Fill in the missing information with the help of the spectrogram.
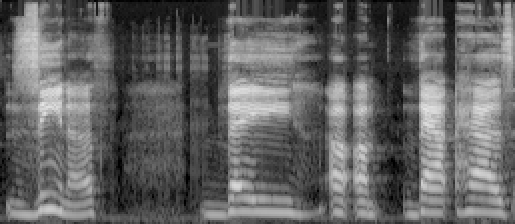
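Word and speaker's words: Senath: Missouri is a community called cenith pronounced Zenith they uh um that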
